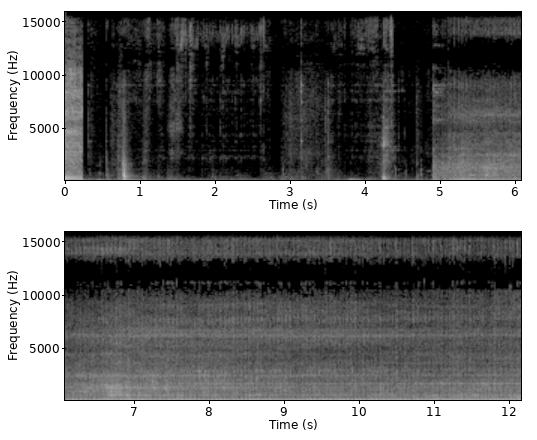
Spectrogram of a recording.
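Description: After a few quiet clicks the bike fires and settles into a smooth, even idle with no chain rattle, sounding healthy.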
